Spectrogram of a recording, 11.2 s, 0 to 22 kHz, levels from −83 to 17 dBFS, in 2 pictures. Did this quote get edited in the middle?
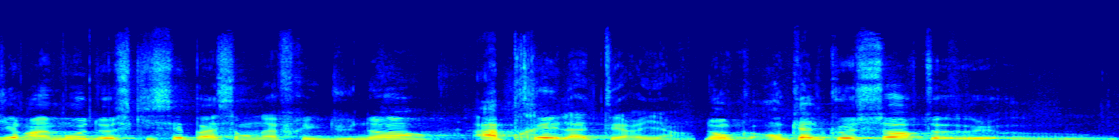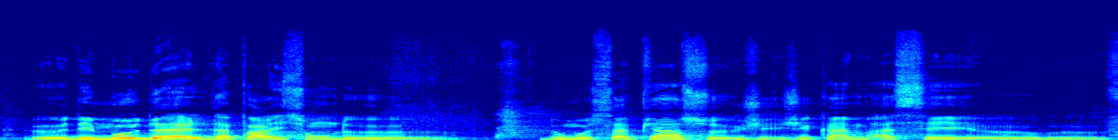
yes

